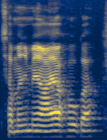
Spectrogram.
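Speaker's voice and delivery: ordinary talk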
